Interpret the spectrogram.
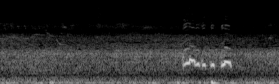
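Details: Zebra dove lure song to prompt other birds: one short burst of rapid stuttering coos near the end, preceded by steady hiss.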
